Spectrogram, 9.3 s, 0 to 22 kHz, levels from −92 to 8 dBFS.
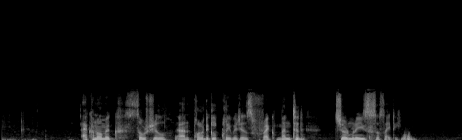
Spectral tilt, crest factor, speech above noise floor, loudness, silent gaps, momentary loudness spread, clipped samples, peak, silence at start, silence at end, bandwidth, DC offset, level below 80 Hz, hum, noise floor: -6 dB/octave; 20 dB; 46 dB; -34 LUFS; none; 11 LU; under 0.1%; -16 dBFS; 0 s; 0.95 s; 7.8 kHz; under 0.1%; -64 dBFS; none; -79 dBFS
